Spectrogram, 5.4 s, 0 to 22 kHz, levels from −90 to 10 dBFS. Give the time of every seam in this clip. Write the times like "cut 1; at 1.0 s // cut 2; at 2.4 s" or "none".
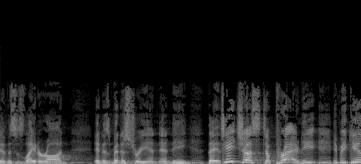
cut 1; at 3.3 s // cut 2; at 4.4 s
